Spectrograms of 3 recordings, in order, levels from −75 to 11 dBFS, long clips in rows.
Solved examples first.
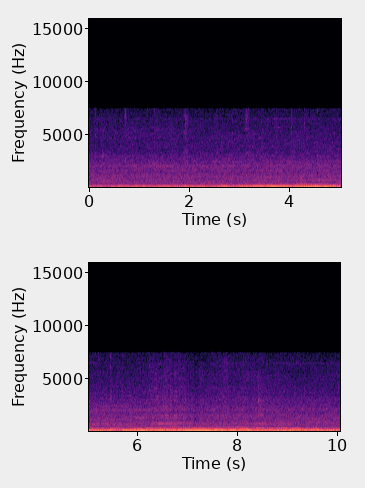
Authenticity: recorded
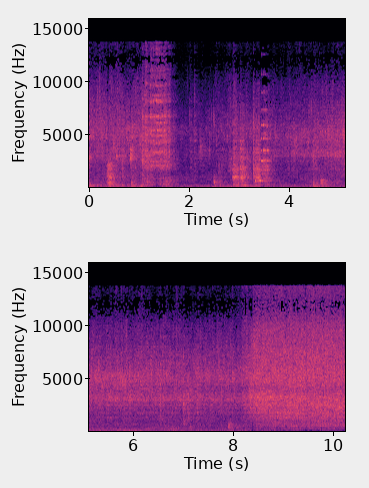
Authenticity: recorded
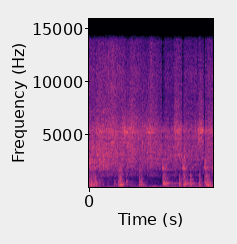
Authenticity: recorded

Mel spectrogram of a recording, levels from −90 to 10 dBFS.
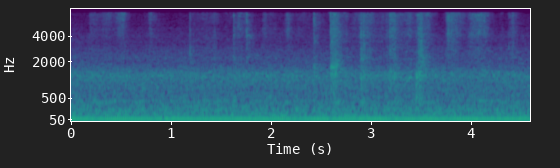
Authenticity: recorded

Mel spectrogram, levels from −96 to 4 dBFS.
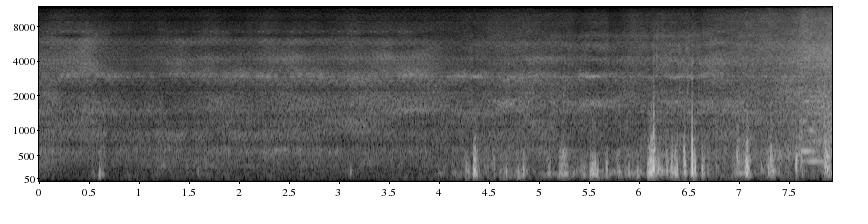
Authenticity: remade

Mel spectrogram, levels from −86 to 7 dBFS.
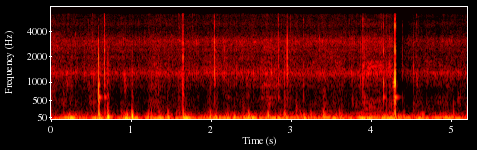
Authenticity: recorded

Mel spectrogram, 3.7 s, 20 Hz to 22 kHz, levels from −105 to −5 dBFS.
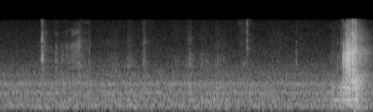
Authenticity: recorded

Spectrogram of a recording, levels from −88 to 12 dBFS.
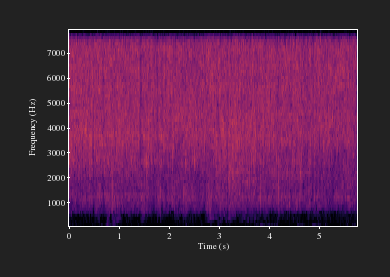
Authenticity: recorded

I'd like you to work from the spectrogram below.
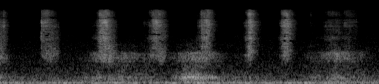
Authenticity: recorded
